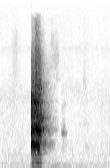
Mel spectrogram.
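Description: A single short clatter of kitchenware being moved on a counter, about half a second in, dying away quickly.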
